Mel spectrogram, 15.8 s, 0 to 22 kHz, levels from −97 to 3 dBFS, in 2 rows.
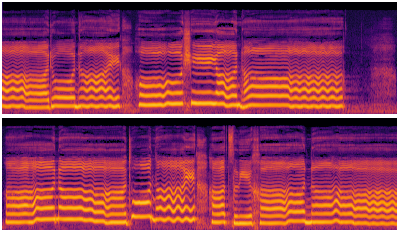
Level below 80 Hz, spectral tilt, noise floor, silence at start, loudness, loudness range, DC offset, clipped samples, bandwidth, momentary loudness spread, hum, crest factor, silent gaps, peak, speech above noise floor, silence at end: -58 dBFS; -3 dB/octave; -45 dBFS; 0 s; -15 LUFS; 3 LU; under 0.1%; under 0.1%; 16 kHz; 4 LU; none; 12 dB; none; -2 dBFS; 31 dB; 0 s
